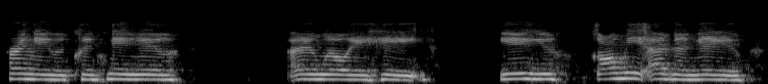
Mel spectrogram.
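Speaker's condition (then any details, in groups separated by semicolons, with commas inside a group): Cerebral palsy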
